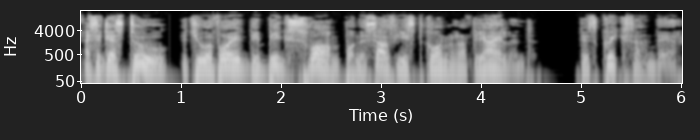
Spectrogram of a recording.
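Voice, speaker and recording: Radio drama villain, a gentleman hunter of men; mock-polite and theatrical, gravelly edge, dry close sound. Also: mid-range voice, lively intonation, normal speed, no room sound. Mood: smug, menacing courtesy. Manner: theatrical, formal, mockingly courteous. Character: genteel, sadistic aristocratic general who hunts men, gloating and playful. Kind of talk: old-time radio drama acting.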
